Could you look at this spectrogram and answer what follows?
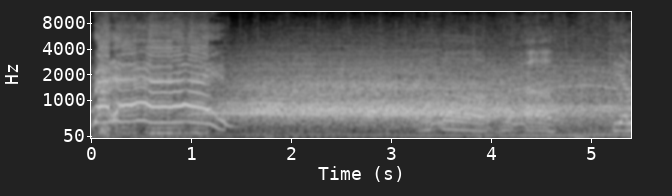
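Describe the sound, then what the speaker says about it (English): An arena crowd at the Evo 2024 fighting game finals roars and cheers loudly, with yells and whoops rising over a dense sustained din while a voice shouts over it. "the atmosphere in the crowd is what I live for"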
